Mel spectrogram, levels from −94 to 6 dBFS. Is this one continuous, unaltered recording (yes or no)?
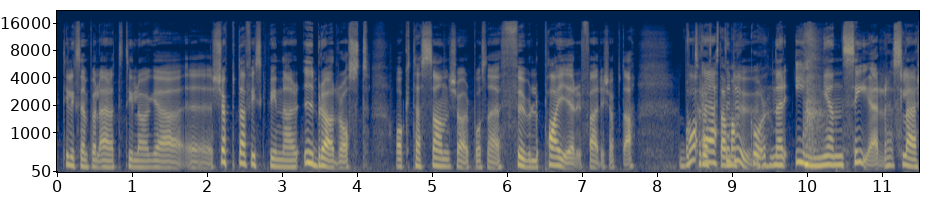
yes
